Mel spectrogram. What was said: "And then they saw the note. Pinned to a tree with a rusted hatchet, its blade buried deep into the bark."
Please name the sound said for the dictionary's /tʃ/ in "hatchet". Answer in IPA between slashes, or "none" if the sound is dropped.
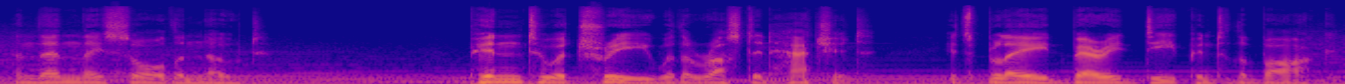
/tʃ/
